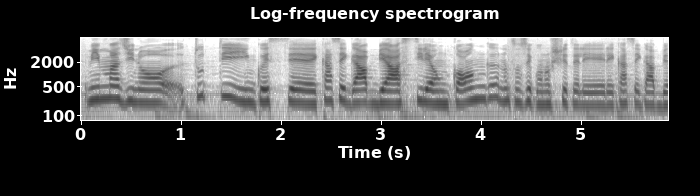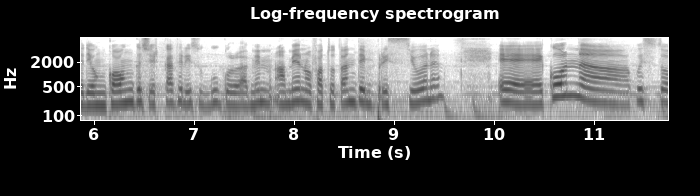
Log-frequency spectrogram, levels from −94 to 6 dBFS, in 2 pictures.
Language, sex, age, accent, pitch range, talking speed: Italian, female, 30-49, native, 185-220 Hz, 175 wpm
